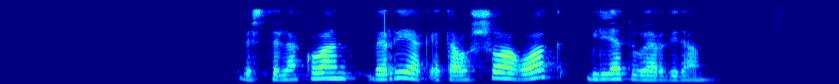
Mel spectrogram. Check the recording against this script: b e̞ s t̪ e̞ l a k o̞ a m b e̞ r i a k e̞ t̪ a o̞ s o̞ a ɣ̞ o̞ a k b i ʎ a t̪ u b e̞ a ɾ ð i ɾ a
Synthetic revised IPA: b e̞ s t̪ e̞ l a k o̞ a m b e̞ r i a k e̞ t̪ a o̞ s o̞ a ɣ̞ o̞ a k b i ʎ a t̪ u β e̞ a ɾ ð i ɾ a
